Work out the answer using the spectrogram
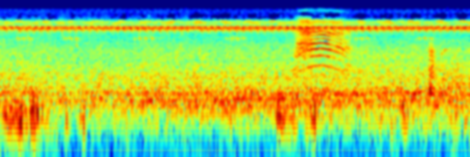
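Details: Cat-like mew from a Gray Catbird addressing the person filming in a yard, Canon VIXIA camcorder recording; a lone arched, nasal mew late in the clip over a continuous high insect buzz.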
